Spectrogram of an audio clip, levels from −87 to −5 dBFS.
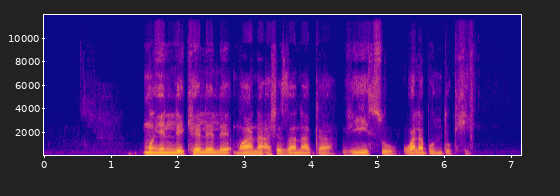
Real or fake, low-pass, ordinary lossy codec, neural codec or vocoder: real; 10.8 kHz; Opus, 16 kbps; none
